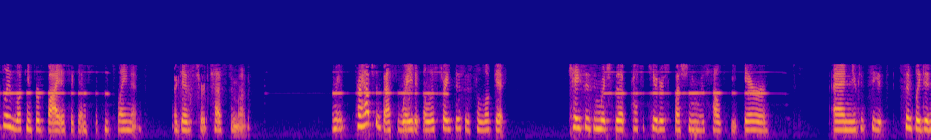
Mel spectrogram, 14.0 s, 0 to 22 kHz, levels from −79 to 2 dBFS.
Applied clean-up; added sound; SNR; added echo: neural mask model RNNoise.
